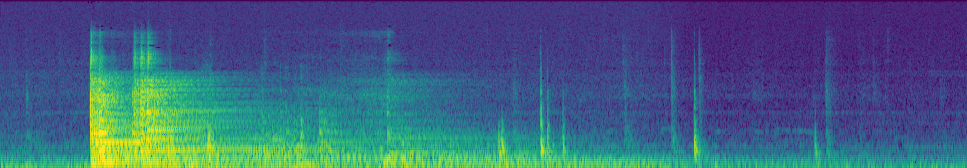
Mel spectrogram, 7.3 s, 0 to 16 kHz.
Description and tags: door spring05
Contact mic on a door with a spring
birds, boing, metal, metallic, piezo, spring, twang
